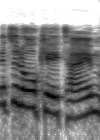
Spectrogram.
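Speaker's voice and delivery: terrible Geordie impression. Imitating how a friend described an event: bad Geordie accent. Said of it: "that's my Geordie impression".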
